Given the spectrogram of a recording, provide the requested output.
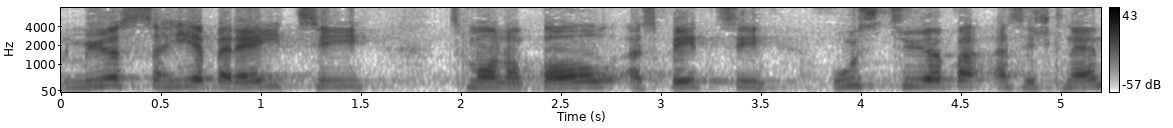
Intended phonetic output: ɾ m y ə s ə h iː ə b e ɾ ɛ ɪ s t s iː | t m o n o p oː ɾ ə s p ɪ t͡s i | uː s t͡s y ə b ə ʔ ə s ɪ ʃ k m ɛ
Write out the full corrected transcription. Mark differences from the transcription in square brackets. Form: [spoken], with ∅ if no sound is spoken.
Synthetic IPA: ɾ m y ə s ə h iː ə b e ɾ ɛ ɪ [∅] t s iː | [t͡s] m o n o p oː [l] ə s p ɪ t͡s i | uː s t͡s y ə b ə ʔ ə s ɪ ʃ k [n] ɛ

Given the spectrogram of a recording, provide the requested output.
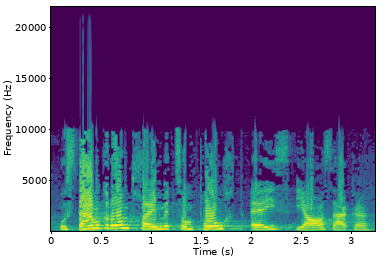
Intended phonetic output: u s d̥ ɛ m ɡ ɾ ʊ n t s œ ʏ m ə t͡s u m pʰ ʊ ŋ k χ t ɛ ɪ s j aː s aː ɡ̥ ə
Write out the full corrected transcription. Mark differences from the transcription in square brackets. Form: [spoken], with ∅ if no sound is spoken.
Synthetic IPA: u s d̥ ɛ m ɡ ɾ ʊ n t [χ] œ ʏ m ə t͡s [ʊ] m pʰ ʊ ŋ k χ t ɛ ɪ s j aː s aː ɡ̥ ə

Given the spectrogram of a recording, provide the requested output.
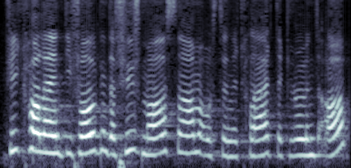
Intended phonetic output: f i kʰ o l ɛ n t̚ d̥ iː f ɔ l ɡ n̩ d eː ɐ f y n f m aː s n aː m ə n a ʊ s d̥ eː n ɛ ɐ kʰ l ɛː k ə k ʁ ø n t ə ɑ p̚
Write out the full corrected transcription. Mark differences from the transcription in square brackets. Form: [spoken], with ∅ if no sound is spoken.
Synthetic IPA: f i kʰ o l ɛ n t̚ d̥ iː f ɔ l ɡ n̩ d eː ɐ f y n f m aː s n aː m ə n a ʊ s d̥ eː n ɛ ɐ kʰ l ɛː [t] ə [ɡ] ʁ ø n [d] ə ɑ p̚

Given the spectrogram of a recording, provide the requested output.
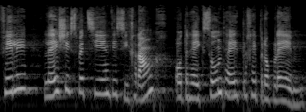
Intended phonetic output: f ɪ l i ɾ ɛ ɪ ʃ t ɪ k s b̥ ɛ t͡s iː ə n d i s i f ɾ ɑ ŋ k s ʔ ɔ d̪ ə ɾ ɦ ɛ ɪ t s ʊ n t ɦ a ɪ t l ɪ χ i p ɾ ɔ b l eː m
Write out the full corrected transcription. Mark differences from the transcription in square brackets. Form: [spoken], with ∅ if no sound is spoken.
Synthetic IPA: f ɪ l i [l] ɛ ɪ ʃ t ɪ k s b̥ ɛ t͡s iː ə n d i s i [χ] ɾ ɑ ŋ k [χ] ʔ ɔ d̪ ə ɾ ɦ ɛ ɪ [k] s ʊ n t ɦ [ɛ] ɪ t l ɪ χ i p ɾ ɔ b l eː m

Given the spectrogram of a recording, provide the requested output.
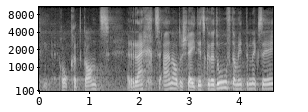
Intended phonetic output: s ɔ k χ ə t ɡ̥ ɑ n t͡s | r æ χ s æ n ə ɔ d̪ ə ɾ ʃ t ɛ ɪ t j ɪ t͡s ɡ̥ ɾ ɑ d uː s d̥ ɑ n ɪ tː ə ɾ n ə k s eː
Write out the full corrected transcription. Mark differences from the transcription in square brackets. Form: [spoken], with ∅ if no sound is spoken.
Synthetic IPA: [h] ɔ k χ ə t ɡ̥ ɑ n t͡s | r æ χ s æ n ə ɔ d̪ ə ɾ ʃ t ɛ ɪ t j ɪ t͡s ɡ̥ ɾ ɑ d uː [f] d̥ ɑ [m] ɪ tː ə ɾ n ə k s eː

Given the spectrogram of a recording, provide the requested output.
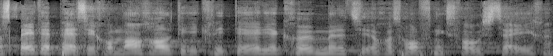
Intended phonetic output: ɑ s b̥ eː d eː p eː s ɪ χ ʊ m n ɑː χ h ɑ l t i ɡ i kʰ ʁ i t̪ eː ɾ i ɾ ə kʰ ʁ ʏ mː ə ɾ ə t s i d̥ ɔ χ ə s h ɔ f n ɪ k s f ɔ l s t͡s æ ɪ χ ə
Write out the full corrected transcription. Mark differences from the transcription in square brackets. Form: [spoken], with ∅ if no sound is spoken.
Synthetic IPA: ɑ s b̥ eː d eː p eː s ɪ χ ʊ m n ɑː χ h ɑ l t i ɡ i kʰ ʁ i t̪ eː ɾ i [∅] ə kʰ [χ] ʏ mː ə ɾ ə t s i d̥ ɔ χ ə s h ɔ f n ɪ k s f ɔ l s t͡s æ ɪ χ ə

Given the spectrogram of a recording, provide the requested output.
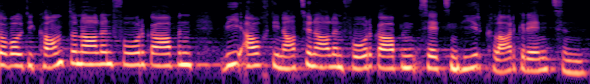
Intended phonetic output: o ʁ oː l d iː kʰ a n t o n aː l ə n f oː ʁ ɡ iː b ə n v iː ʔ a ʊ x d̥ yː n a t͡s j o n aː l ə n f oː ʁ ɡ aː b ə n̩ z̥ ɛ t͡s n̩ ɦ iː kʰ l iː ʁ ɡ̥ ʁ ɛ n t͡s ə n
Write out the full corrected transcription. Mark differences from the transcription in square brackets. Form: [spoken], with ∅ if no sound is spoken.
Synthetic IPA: o [v] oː l d iː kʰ a n t o n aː l ə n f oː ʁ ɡ [aː] b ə n v iː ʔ a ʊ x d̥ [iː] n a t͡s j o n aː l ə n f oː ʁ ɡ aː b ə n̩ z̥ ɛ t͡s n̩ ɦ iː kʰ l [aː] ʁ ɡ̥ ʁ ɛ n t͡s ə n

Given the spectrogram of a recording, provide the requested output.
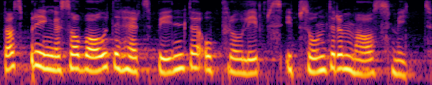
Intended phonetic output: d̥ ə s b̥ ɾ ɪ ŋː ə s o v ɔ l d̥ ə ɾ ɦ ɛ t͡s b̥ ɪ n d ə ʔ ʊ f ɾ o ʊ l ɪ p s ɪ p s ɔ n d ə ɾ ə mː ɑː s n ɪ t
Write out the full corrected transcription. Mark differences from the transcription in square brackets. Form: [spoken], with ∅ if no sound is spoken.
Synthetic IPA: d̥ [ɑ] s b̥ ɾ ɪ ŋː ə s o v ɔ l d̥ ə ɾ ɦ ɛ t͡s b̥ ɪ n d ə ʔ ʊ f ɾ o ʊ l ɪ p s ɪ p s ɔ n d ə ɾ ə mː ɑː s [m] ɪ t

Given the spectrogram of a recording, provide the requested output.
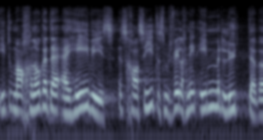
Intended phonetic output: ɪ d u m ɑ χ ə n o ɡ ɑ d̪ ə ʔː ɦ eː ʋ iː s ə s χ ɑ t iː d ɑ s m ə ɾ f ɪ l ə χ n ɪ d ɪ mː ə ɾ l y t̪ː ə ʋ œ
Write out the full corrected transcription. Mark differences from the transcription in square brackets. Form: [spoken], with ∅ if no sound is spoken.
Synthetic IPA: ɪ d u m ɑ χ ə n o ɡ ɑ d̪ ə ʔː ɦ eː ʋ iː s ə s χ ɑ [s] iː d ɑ s m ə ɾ f ɪ l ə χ n ɪ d ɪ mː ə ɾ l y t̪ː ə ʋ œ

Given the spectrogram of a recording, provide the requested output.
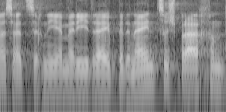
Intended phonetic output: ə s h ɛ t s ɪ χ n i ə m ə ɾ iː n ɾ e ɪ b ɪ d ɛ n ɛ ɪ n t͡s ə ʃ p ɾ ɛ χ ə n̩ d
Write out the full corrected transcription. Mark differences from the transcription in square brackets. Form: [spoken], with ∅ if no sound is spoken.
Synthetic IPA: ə s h ɛ t s ɪ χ n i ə m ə ɾ iː [d] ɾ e ɪ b ɪ d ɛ n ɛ ɪ n t͡s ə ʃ p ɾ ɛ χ ə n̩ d

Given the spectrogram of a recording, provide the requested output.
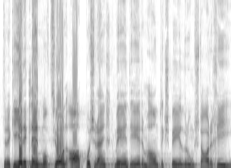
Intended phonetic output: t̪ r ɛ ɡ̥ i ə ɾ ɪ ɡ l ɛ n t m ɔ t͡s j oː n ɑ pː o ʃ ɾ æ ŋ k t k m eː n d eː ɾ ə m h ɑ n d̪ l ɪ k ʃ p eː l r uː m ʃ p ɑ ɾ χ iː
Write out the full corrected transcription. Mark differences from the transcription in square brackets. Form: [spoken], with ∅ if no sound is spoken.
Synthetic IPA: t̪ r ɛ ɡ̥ i ə ɾ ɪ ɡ l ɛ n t m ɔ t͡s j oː n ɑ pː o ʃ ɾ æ ŋ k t k m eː n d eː ɾ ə m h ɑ n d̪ l ɪ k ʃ p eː l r uː m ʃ [t] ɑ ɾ χ iː

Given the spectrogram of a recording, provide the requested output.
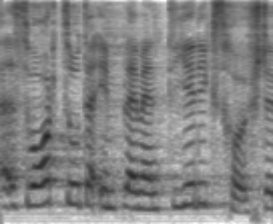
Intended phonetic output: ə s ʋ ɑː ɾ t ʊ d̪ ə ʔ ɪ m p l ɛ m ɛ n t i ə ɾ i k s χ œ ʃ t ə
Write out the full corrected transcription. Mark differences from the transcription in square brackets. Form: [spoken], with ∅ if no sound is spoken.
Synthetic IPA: ə s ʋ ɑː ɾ [t͡s] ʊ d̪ ə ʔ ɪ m p l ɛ m ɛ n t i ə ɾ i k s χ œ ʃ t ə

